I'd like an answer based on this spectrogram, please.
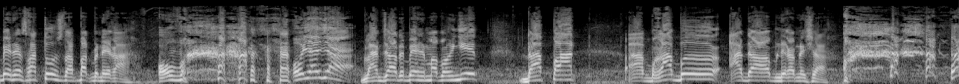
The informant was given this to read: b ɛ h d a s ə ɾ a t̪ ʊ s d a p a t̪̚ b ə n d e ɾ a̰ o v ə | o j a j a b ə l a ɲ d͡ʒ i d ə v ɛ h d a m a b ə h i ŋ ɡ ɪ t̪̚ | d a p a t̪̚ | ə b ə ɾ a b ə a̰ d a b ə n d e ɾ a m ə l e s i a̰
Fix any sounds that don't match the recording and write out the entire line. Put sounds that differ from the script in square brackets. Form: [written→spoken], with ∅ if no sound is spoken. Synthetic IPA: b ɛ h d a s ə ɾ a t̪ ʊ s d a p a t̪̚ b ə n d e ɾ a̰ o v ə | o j a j a b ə l a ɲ d͡ʒ [i→a] d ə [v→b] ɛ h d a m a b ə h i ŋ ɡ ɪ t̪̚ | d a p a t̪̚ | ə b ə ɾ a b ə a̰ d a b ə n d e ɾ a m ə l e s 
